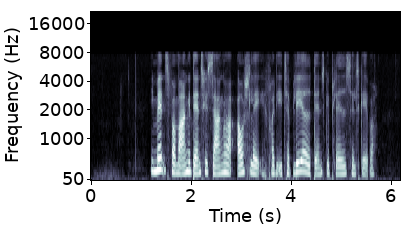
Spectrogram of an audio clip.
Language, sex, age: Danish, female, 39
